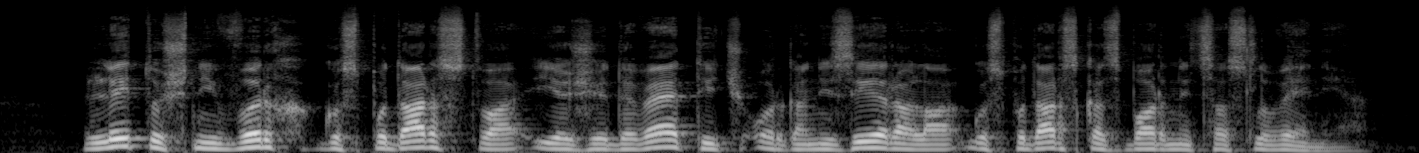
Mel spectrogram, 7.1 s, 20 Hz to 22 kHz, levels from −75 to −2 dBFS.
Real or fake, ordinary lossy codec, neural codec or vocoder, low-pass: real; none; none; none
